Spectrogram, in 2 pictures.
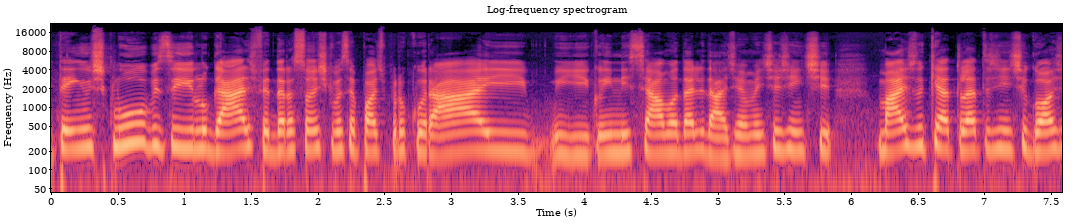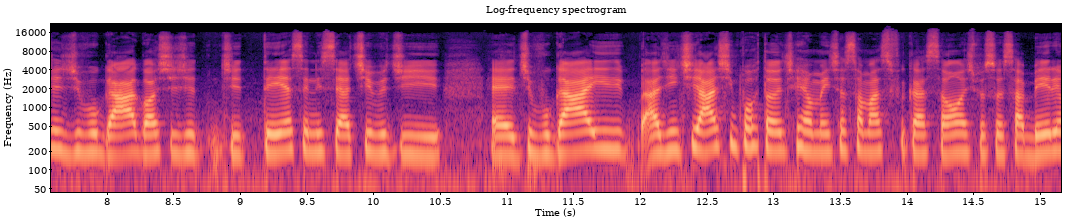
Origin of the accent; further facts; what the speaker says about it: Rio de Janeiro, Brazil; Eu sou carioca, né, como todo mundo já percebeu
